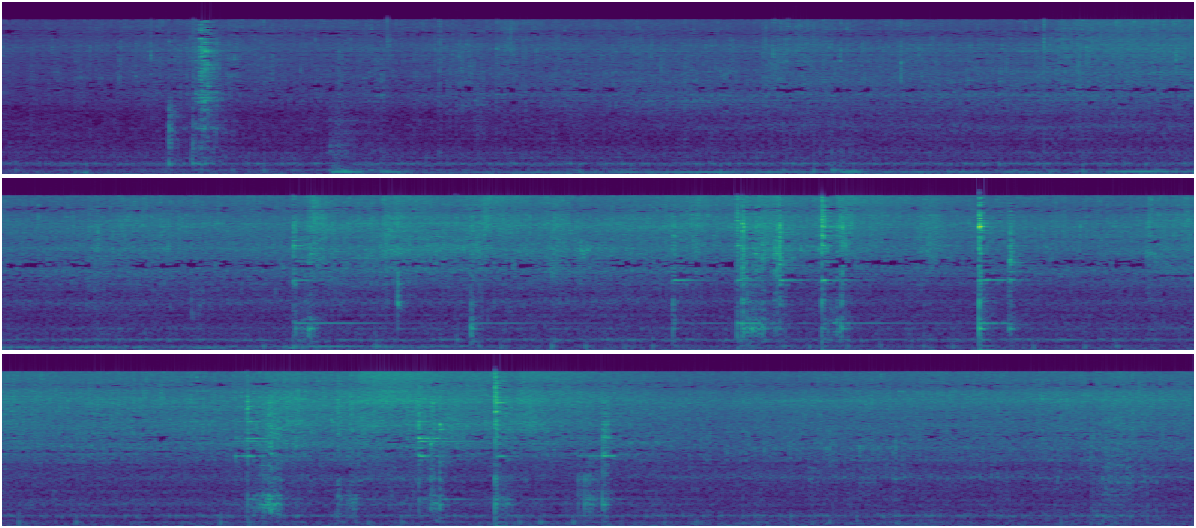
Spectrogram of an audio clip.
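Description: Paneer pieces sizzling as they fry in oil in a metal pan, with the hiss building after the first few seconds. A perforated steel spoon clinks and scrapes against the pan in clusters through the middle.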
